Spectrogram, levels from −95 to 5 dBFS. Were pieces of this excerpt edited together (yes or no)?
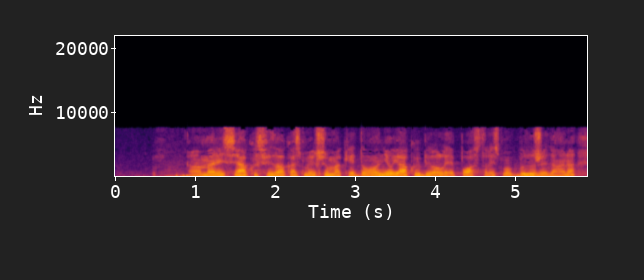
no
